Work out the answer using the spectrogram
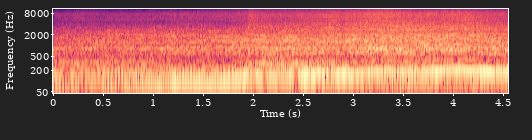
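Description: Suzuki 4x4's engine revving under load on a steep dirt climb, its pitch rising steadily and getting louder, with a rushing hiss building from about halfway in.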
